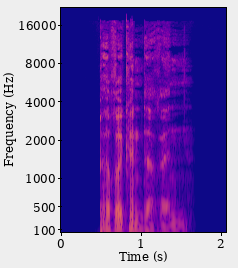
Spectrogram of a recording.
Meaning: inflection of berückend: 1. strong genitive masculine/neuter singular comparative degree 2. weak/mixed genitive/dative all-gender singular comparative degree
- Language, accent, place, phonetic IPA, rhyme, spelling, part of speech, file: German, Germany, Berlin, [bəˈʁʏkn̩dəʁən], -ʏkn̩dəʁən, berückenderen, adjective, De-berückenderen.ogg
